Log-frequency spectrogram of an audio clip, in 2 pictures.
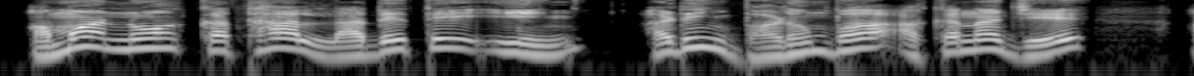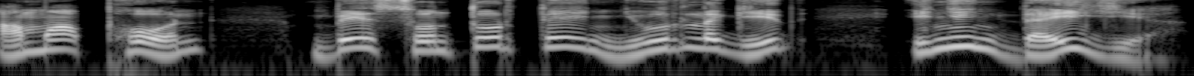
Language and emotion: Santali, surprised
